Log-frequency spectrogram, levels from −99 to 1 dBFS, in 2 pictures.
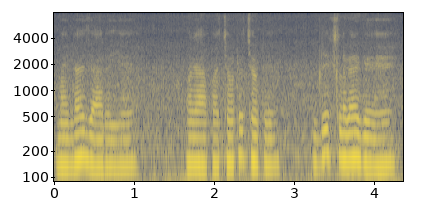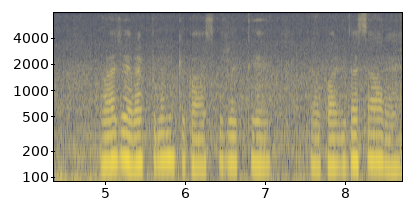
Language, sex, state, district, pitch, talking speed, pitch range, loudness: Hindi, male, Chhattisgarh, Bilaspur, 145 Hz, 130 wpm, 140-155 Hz, -17 LUFS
